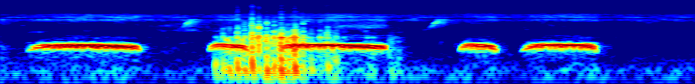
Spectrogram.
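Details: Spotted dove calls as a trapping lure: a few smooth, level coos, one overlapped by a brief rustling noise burst, ending with a short note and longer coo.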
